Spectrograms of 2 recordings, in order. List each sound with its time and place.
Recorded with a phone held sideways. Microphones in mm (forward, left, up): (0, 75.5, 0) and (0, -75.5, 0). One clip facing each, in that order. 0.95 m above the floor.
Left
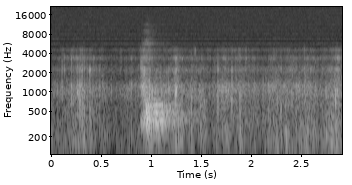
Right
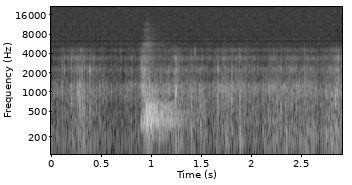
0.9 s a whoosh: 5° right (ahead or behind), 10 m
